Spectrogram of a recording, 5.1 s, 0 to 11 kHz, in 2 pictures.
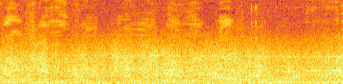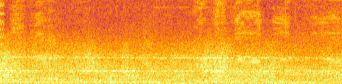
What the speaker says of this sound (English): This is American Airlines 1585 taking off to Chicago O'Hare on a 737-800.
